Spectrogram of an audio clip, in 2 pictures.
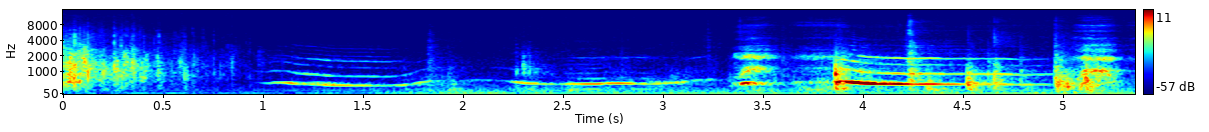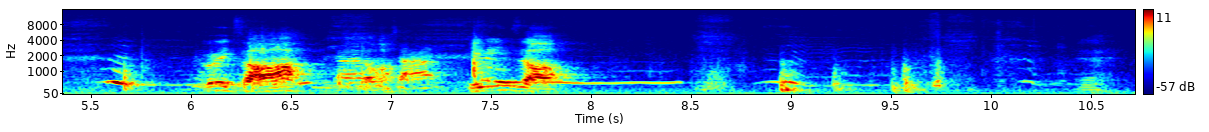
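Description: A young woman sobs and wails loudly.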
